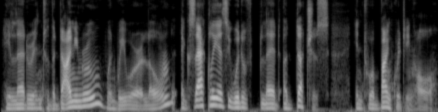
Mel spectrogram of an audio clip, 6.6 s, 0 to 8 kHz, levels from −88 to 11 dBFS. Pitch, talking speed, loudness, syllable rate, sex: 120 Hz, 210 wpm, -23 LUFS, 5.8 syllables/s, male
